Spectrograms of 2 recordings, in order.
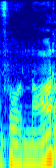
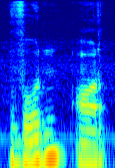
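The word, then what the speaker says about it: Wohnort: atau tempat tinggal ya bacanya bukan fonor tetapi pun or Nah untuk menanyakan tempat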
